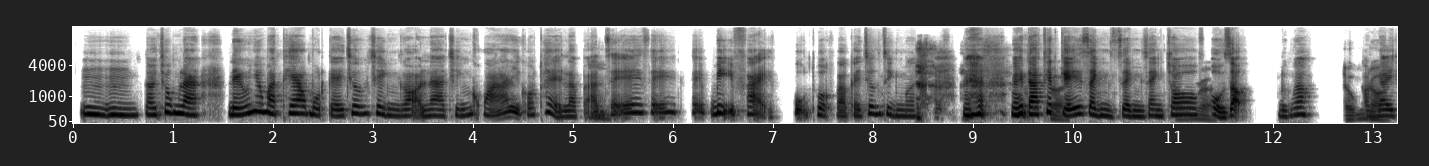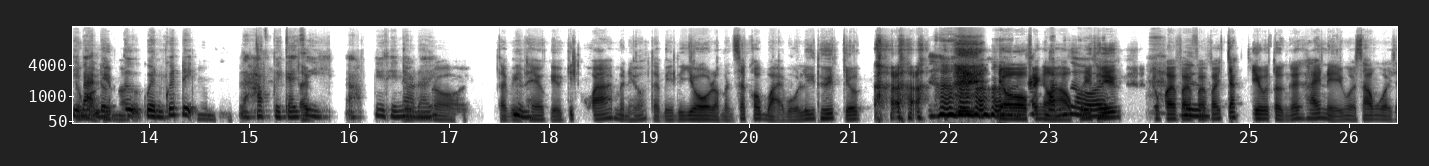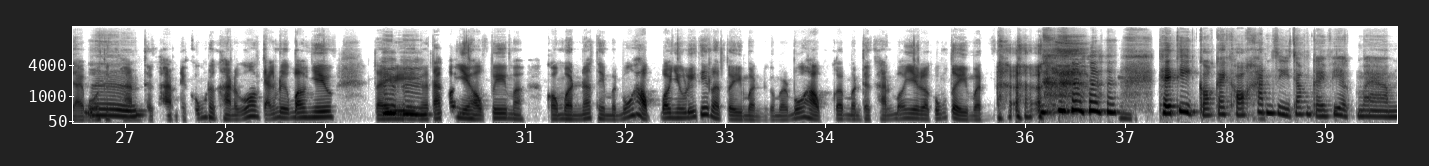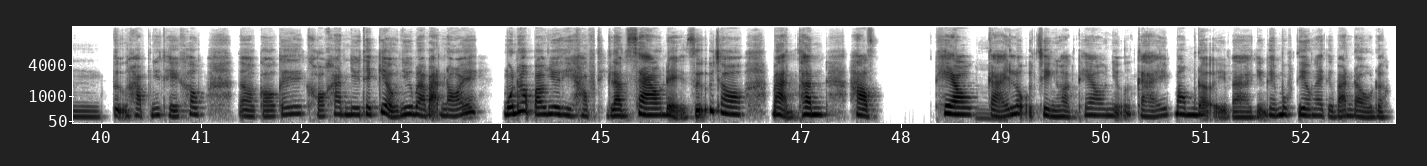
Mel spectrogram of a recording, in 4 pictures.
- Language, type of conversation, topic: Vietnamese, podcast, Bạn tạo một khóa học cá nhân từ nhiều nguồn khác nhau như thế nào?
- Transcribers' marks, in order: laugh; laughing while speaking: "ng"; tapping; laugh; laugh; laugh; other background noise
